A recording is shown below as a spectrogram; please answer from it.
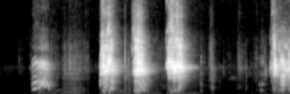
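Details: Baby monkey Poo drinking milk and crying: a softer opening squeak, then three loud, harsh, high squeals about half a second apart, and a final shrill cry after a short pause, in near silence.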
